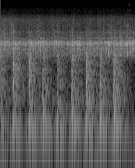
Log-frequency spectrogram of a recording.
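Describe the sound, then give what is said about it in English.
Rapid, steady pounding on a door, about ten heavy thuds in quick succession over a low background hum, with no voices. “Turn the knob instead of breaking it down.”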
